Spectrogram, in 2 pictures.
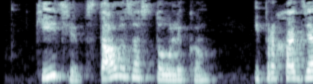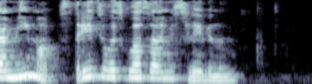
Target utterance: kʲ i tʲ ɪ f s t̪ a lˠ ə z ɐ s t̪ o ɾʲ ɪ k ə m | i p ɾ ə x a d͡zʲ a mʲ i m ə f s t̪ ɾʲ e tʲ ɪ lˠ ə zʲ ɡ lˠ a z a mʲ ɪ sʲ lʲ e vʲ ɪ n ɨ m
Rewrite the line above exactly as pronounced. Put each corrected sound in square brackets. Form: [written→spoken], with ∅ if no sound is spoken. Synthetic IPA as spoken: kʲ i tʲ ɪ f s t̪ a lˠ ə z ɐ s t̪ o [ɾʲ→lʲ] ɪ k ə m | i p ɾ ə x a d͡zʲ a mʲ i m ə f s t̪ ɾʲ e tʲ ɪ lˠ ə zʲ ɡ lˠ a z a mʲ ɪ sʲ lʲ e vʲ ɪ n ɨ m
